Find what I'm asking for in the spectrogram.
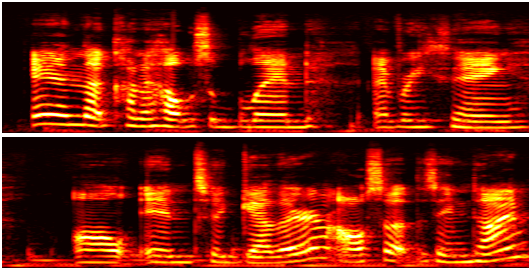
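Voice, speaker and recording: A woman speaks at a moderate pace, medium in pitch with ordinary pitch variation. Noticeable background noise sits under her voice. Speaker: beauty youtuber. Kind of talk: makeup tutorial. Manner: halting; casual.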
